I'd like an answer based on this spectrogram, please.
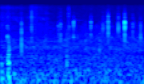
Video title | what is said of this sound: Sortenreine Apfelsäfte aus Riedenburg: Schatzsucherin Luise Naderer -Zwischen Spessart und Karwendel | Man muss schon kräftig schütteln, aber klappert.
